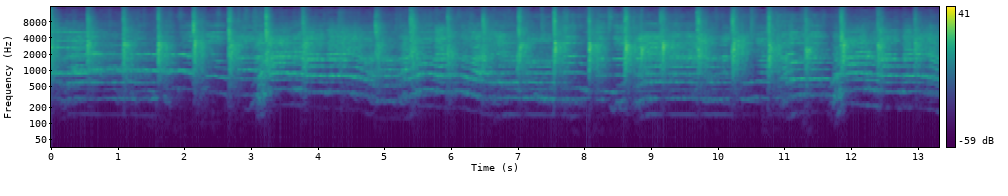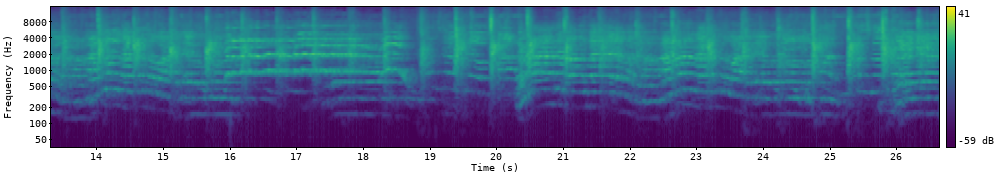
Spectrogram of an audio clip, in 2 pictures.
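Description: A group of mostly women's voices singing a Marakwet traditional dance song together, with steady hand-clapping keeping the beat.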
